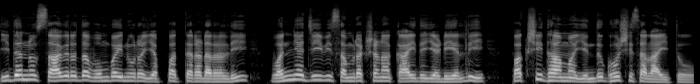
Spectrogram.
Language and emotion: Kannada, neutral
